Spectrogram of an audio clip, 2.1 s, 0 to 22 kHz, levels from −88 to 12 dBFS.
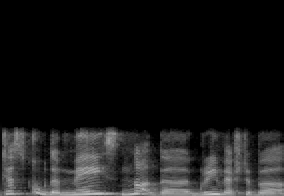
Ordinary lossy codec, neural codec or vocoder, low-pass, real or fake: Opus, 24 kbps; none; 7.2 kHz; real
